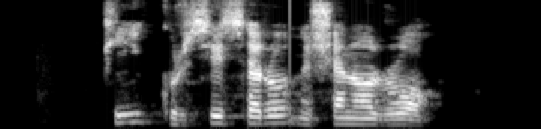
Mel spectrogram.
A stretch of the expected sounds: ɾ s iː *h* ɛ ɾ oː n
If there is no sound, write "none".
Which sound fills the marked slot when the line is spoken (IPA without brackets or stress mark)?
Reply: s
